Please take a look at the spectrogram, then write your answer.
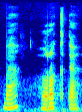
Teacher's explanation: را موٹا ہوگا اور کاف سے مل رہا ہے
